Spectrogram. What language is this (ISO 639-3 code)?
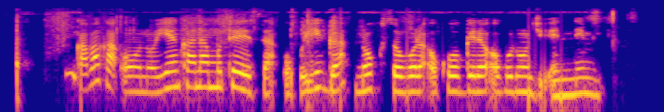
lug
